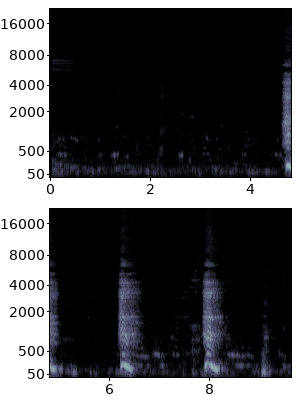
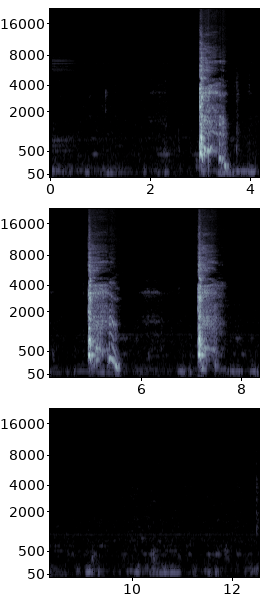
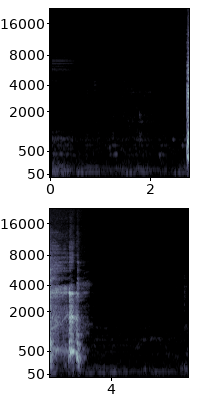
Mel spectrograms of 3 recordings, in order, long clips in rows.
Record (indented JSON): {
  "exhalation_length": "9.6 s",
  "exhalation_amplitude": 2611,
  "exhalation_signal_mean_std_ratio": 0.28,
  "three_cough_length": "12.5 s",
  "three_cough_amplitude": 17260,
  "three_cough_signal_mean_std_ratio": 0.19,
  "cough_length": "5.5 s",
  "cough_amplitude": 8656,
  "cough_signal_mean_std_ratio": 0.21,
  "survey_phase": "beta (2021-08-13 to 2022-03-07)",
  "age": "65+",
  "gender": "Female",
  "wearing_mask": "No",
  "symptom_none": true,
  "smoker_status": "Never smoked",
  "respiratory_condition_asthma": false,
  "respiratory_condition_other": false,
  "recruitment_source": "REACT",
  "submission_delay": "4 days",
  "covid_test_result": "Negative",
  "covid_test_method": "RT-qPCR"
}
